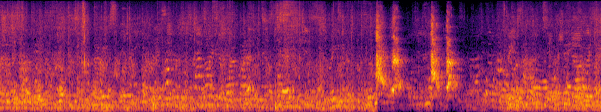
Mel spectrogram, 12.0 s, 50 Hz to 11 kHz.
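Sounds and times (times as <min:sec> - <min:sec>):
dog barking: 0:07.5 - 0:09.3.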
